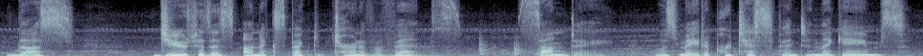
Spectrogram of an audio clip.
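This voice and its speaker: A young female traveler from a game retells her journey. Her voice sits low, and she speaks in a measured, even storytelling manner. Soft music plays faintly underneath. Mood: calm. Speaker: story recap narrator. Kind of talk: scripted game story recap narration. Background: faint background music.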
